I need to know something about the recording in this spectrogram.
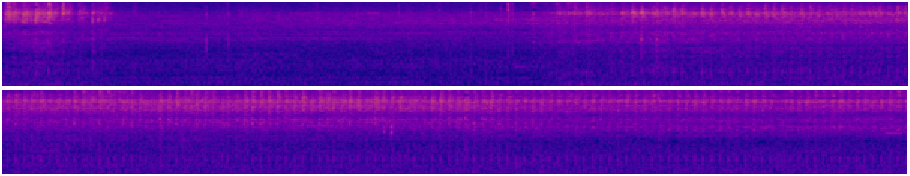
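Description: Steady outdoor background noise, a low rumble under a hiss, getting louder about four seconds in.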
